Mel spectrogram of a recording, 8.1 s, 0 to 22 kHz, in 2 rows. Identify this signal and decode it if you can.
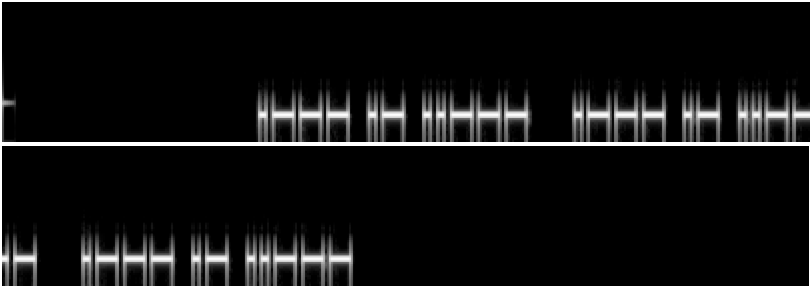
Morse code, heard as a keyed tone, about 34 wpm, 700 Hz. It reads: JA2 JA2 JA2
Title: Callsign Prefixes for Top 25 DXCC - Repeated 3x - 35wpm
